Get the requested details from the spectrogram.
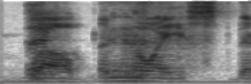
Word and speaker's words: Benoist: Is it Benoit? – Yeah. Benoist. There's an S.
